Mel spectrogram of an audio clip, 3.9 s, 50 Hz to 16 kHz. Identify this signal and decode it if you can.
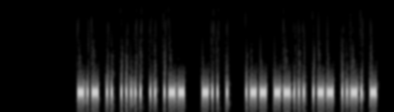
Morse code, heard as a keyed tone, about 49 wpm, 700 Hz. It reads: KI5IW DE W7WFT
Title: USA Callsign DE Callsign 50wpm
